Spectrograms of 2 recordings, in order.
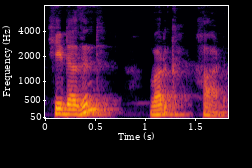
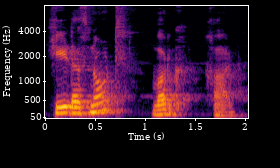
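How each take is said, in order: First: "doesn't" contracted into one syllable; short form doesn't. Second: "does not" said as two full words, not contracted; full form does not. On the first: ("doesn't" ചുരുക്കി ഒറ്റ വാക്കായി) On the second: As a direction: spell out "does not" in full, each word clear. ("does not" മുഴുവനായി രണ്ട് വാക്കായി) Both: Shown as a demonstration. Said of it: "does not-ിൻ്റെ short ആണ് doesn't".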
